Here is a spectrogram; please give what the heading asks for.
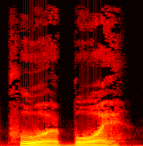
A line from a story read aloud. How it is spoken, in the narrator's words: she said tenderly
